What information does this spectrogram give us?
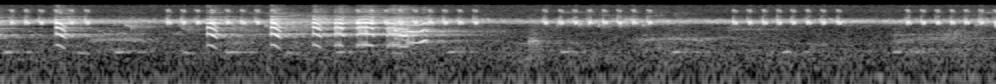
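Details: Red-wattled Lapwing (titehri) parent calling to a newly hatched chick, ordering it to duck and hide; sharp harmonic notes in a quick burst early on, then fading, over a steady high pulsing insect chirr.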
